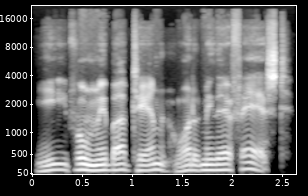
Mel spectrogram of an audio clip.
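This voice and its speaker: A man's voice: medium pitch, fairly even intonation, normal speed, mellow, dry recording, natural voice. An actor playing a worried, blunt male insurance agent in a 1950s radio drama. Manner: blunt, grumbling.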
